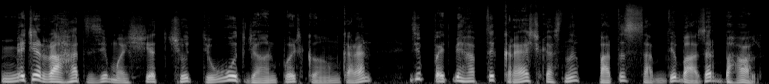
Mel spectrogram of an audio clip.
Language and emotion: Kashmiri, happy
